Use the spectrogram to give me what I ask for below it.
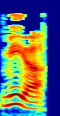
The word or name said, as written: miah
